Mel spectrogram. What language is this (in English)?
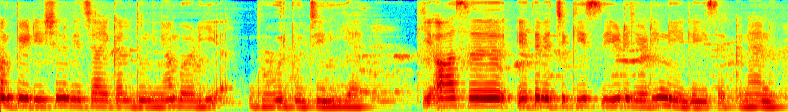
Dogri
